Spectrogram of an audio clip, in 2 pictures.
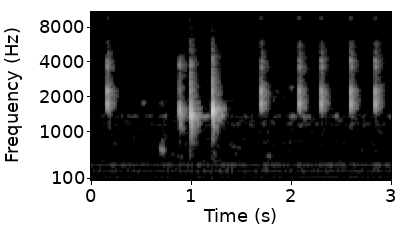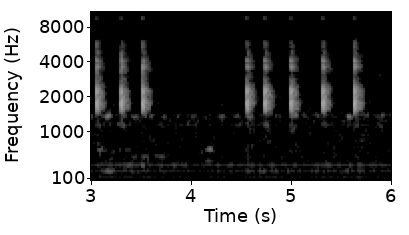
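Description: Computer keyboard being typed on: runs of quick, sharp key clicks about four a second, with two heavier strokes about a second in and a pause of about a second midway, over a faint steady hum.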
